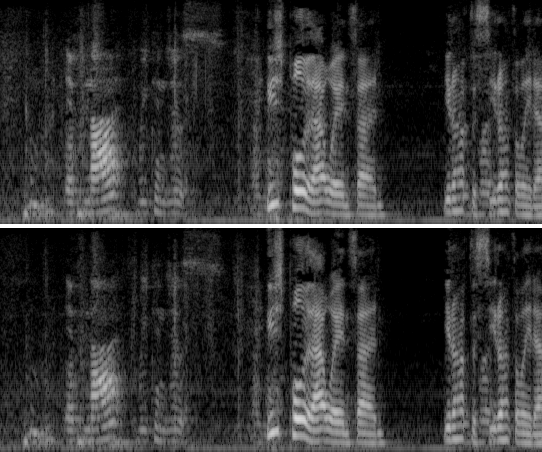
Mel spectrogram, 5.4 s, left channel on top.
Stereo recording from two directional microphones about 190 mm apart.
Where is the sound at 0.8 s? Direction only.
5° left (ahead or behind).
